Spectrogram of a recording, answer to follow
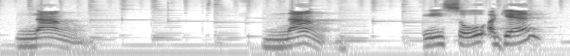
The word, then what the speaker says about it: ng: say that for me NG is pronounced as Nang now okay so again Nang manga and ah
